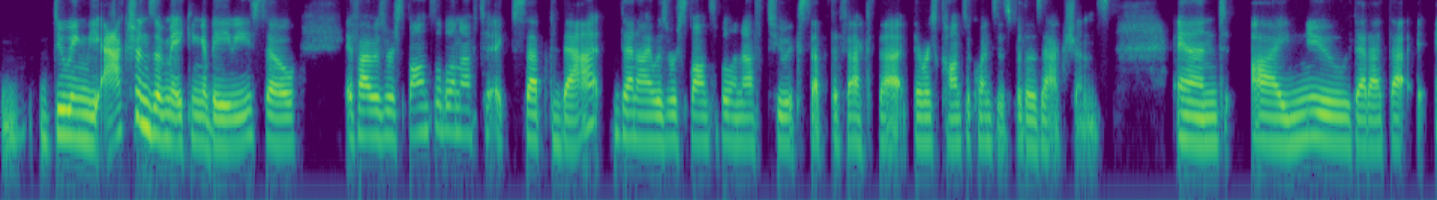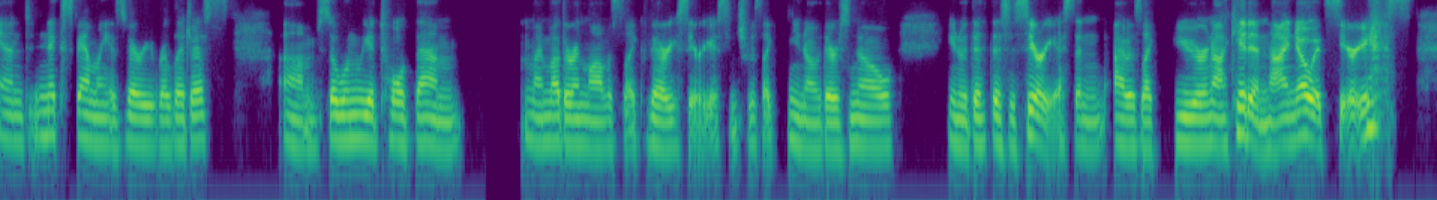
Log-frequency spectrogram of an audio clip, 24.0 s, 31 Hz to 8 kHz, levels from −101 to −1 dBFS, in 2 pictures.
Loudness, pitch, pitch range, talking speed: -24 LUFS, 155 Hz, 150-175 Hz, 205 wpm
